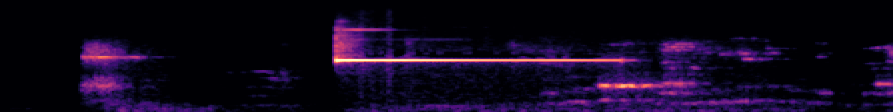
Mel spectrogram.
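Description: A single bell-like ding: one clear high tone that starts suddenly about a second and a half in and rings and fades away over about a second and a half. There are faint small sounds before and after it.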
